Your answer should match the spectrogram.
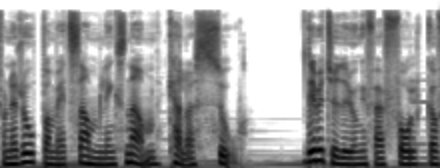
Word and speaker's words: Sioux: Och det där Nadowessu var ett långt ord att uttala och då tog fransmännen fasta bara på den sista stavelsen, Sioux, och gav den fransk stavning, Sioux.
